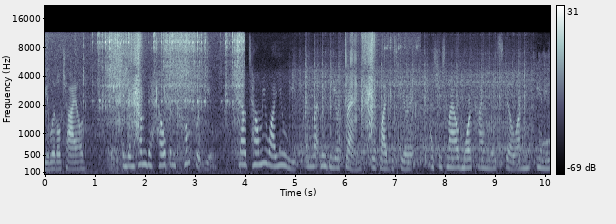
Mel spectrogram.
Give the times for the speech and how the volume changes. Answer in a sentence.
The speech can be heard from 0.0 to 10.0 s, at a steady volume.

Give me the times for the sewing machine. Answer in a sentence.
The sewing machine can be heard from 0.0 to 10.0 s.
